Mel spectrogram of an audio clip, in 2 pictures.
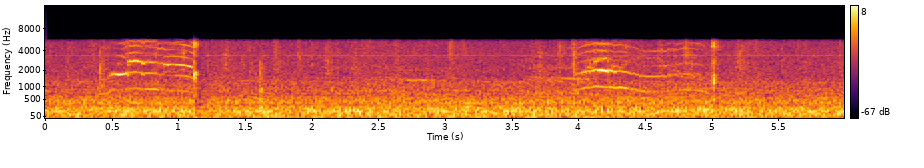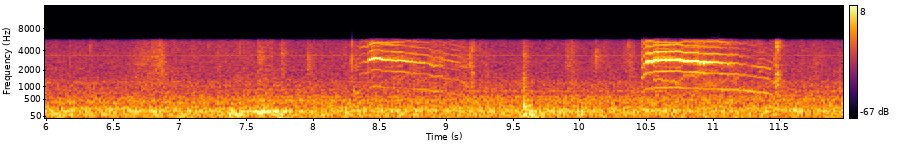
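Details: Young male Maine Coon kitten born 27 July 2011, kept at a pet shop in Yokosuka, Kanagawa, Japan, mews four times at irregular intervals, short rising-then-falling cries, the last loudest, over a low steady indoor hum.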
